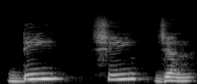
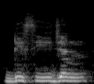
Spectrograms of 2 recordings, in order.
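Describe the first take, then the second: First: Loud, very slow "decision" in three pieces; syllable by syllable. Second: Said in the usual way. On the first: Shown as a demonstration. Teacher reads a new word to learners, slowly syllable by syllable. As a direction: stretch "decision" out, pausing after each syllable.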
